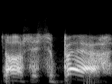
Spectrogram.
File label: cheer, male; vo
